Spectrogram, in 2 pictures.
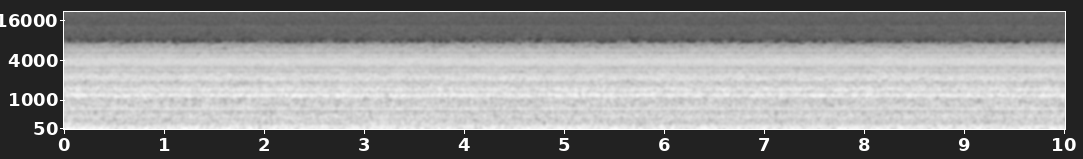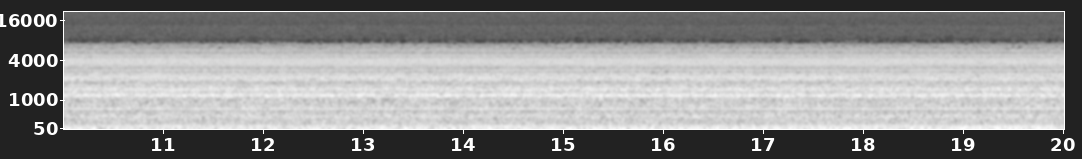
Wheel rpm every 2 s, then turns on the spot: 0, 0, 0, 0, 0, 0, 0, 0, 0, 0.
none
